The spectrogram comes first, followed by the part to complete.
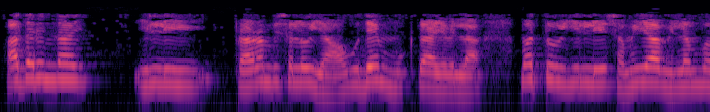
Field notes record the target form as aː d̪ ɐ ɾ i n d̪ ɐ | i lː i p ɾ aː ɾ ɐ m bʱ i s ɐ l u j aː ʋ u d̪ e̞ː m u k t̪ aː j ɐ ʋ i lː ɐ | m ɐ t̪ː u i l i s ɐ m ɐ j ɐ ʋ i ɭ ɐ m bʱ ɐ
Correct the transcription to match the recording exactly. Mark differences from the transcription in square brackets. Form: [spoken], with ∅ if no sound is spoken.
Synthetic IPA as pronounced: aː d̪ ɐ ɾ i n d̪ ɐ | i lː i p ɾ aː ɾ ɐ m bʱ i s ɐ l u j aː ʋ u d̪ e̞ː m u k t̪ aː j ɐ ʋ i lː ɐ | m ɐ t̪ː u i [lː] i s ɐ m ɐ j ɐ ʋ i [l] ɐ m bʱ ɐ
